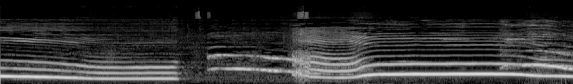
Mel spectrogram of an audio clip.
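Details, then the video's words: Pet German Shepherd on Christmas morning, singing along with a young girl: long sustained tones, a lower held note, then a steadier higher one with a quick swoop near the middle and rich overtones. "Canine Caroling, German Shepherd Style"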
